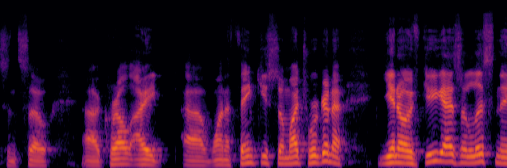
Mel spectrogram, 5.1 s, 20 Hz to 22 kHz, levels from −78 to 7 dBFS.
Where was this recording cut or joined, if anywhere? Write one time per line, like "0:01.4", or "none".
0:01.8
